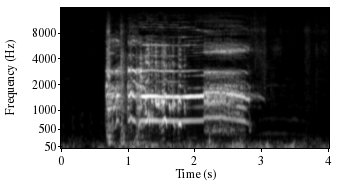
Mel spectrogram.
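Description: A rooster crowing once, a call of about two seconds that starts just under a second in, its last part drawn out and falling away.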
